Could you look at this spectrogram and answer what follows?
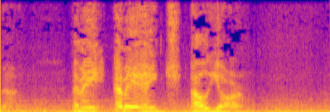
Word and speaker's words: Mahler: like that i mean m-a-h-l-er mahler i believe is how he's pronouncing either way he went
